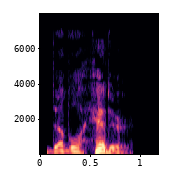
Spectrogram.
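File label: "doubleheader", British English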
